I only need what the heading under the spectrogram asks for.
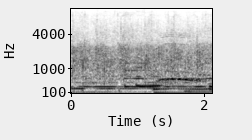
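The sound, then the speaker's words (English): An audience claps its hands in thanksgiving and praise to the Lord, a steady dense wash of applause over sustained organ-like tones that shift pitch underneath. “Give the Lord a hand clap of thanksgiving and praise today.”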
